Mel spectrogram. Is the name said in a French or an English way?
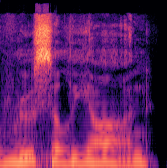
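English. The name is said with English-style sounds. "At least I don't say"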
